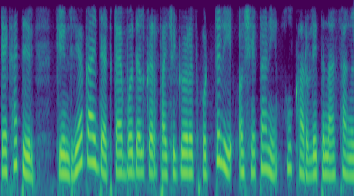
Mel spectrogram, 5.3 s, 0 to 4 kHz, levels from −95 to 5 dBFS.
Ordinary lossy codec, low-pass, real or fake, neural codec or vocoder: none; 3.6 kHz; fake; codec, 16 kHz, 2 kbps, X-Codec, WavLM features, trained on Multilingual LibriSpeech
